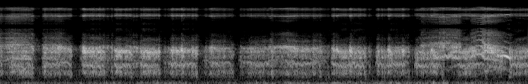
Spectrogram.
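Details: Kookaburras that have returned, a loud continuous chorus of grating, rapidly repeated chuckles with brief gaps, swelling near the close.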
